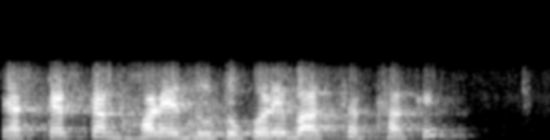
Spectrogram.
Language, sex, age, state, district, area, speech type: Bengali, female, 60+, West Bengal, Darjeeling, urban, conversation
